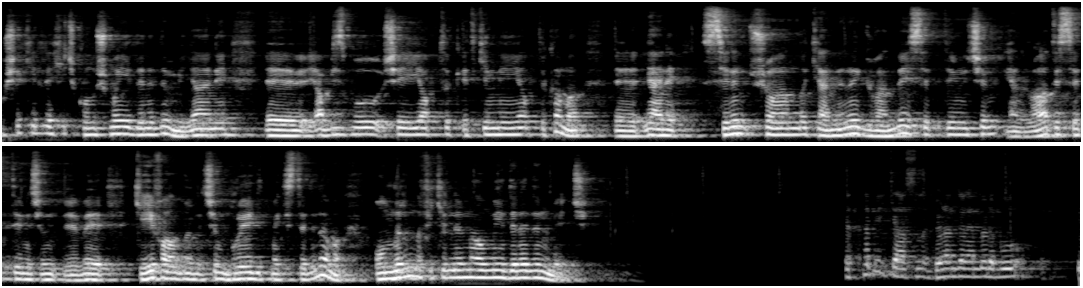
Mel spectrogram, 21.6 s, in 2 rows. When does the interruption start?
none

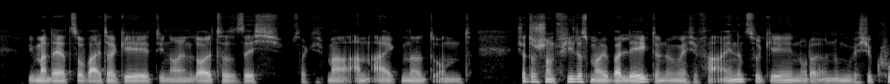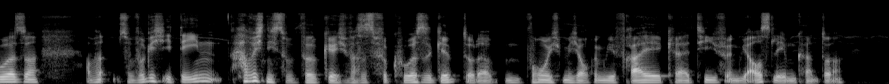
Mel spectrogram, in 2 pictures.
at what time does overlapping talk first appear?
none

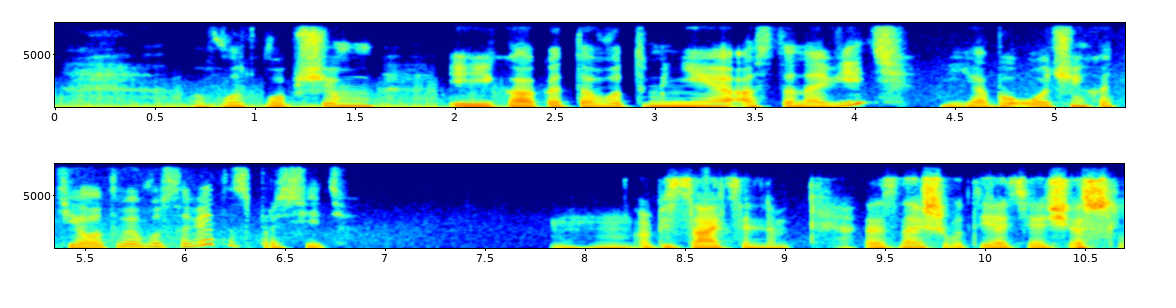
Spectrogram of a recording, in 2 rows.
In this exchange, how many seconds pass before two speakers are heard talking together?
none

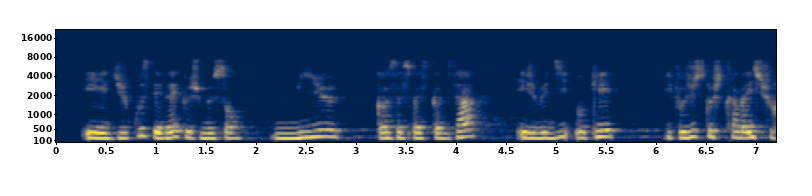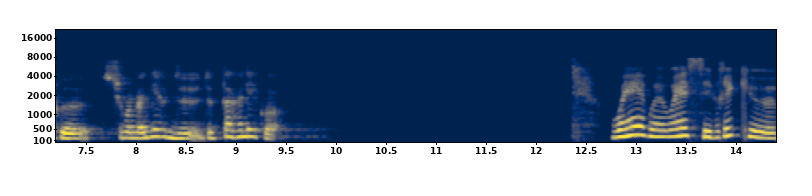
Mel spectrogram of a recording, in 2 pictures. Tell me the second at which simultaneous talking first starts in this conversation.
none

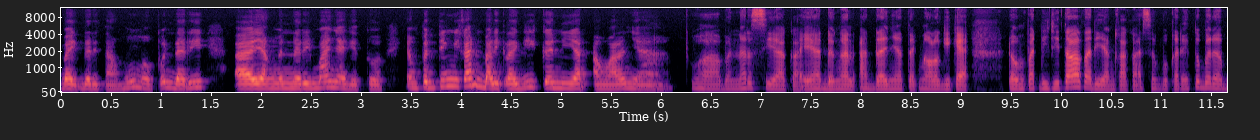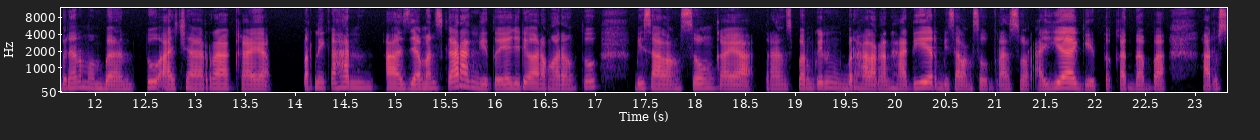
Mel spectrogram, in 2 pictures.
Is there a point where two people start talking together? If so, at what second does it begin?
none

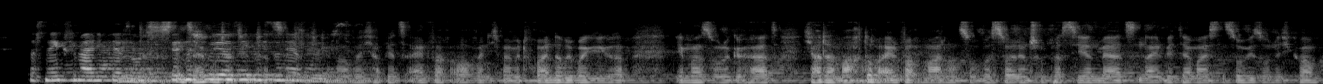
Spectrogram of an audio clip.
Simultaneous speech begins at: 1.2 s

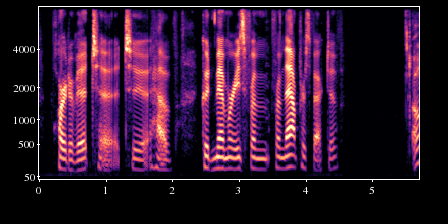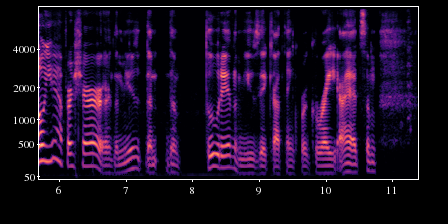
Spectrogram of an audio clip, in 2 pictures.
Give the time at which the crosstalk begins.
none

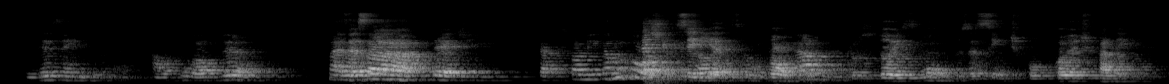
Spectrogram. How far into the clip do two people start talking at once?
6.4 s

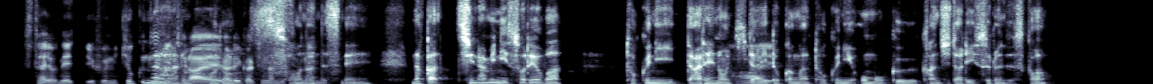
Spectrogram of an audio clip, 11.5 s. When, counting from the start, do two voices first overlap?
1.4 s

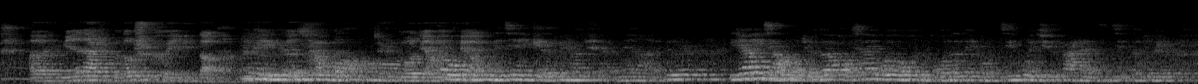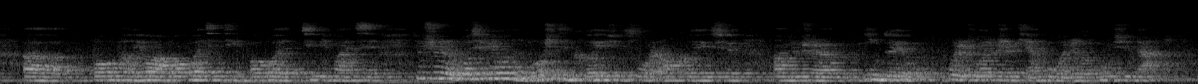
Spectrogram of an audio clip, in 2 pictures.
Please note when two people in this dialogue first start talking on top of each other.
2.4 s

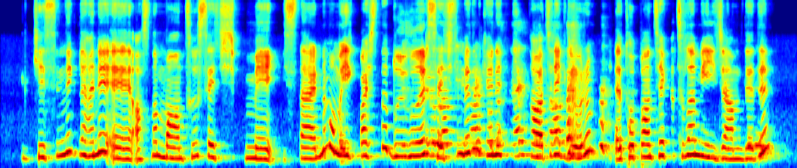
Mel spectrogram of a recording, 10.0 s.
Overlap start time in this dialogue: 5.0 s

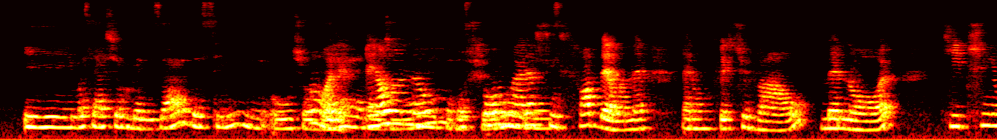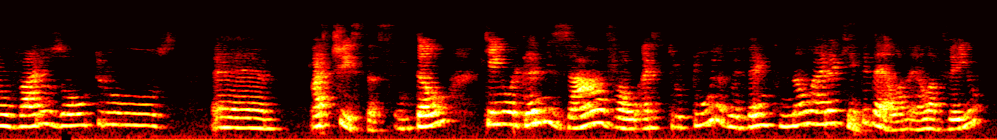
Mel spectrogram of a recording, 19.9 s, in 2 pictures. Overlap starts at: 3.1 s

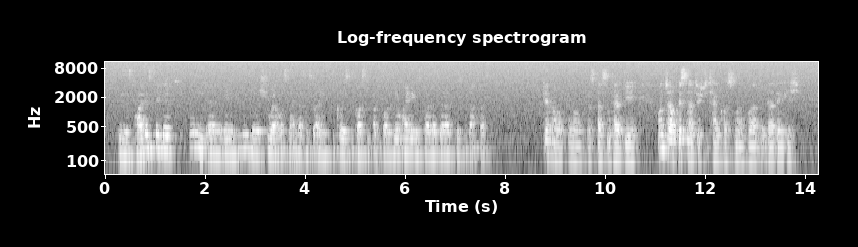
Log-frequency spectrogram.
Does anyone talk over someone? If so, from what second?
none

